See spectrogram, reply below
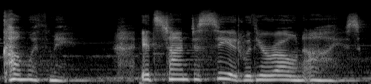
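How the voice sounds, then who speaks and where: Game seductress: woman playing mysterious, sly woman, slow breathy teasing, cool poise, over music. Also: medium pitch, fairly even intonation, lightly acted. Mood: enigmatic, alluring. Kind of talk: video game character dialogue.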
